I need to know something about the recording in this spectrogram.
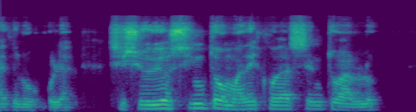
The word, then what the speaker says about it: sinthome: transmito algo de psicoanálisis la hago entre síntomas y sintoma como no puedo pronunciar la H pero la H está escrita cuento con la posibilidad de no acentuar de no hacer una palabra esdrújula síntomas es una palabra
